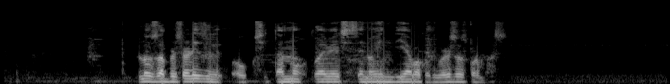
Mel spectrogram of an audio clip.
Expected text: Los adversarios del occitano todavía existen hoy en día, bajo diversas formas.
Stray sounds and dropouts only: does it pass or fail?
pass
